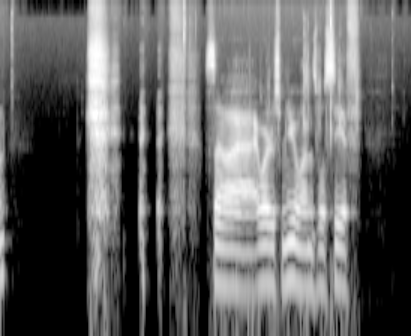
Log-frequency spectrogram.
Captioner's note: chuckles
